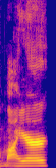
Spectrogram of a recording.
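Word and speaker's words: Meijer: who are from Michigan Meyer is spelled like the uh chain of stores in Michigan a fun little thing that only Michigan people will understand Meer is spelled m e i j r um yes fantastic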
